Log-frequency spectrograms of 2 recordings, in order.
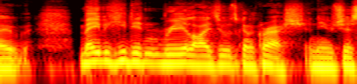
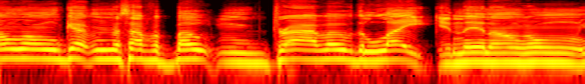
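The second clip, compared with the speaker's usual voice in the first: mock the Ozark woman's Missouri accent, much higher; 10 semitones higher than usual. Imitating the Ozark woman for a friend, in a hammed-up Missouri accent. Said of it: "Missouri accent or whatever it is".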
